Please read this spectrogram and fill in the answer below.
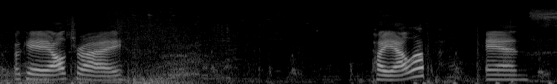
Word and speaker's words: Puyallup: of you're from this area when you can pronounce these local Native American names. Okay, I'll try. Puyallup and Sequim. Puyallup and Squim.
